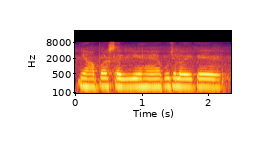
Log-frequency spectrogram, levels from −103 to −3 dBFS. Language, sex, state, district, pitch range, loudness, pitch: Hindi, male, Uttar Pradesh, Shamli, 165-170 Hz, -14 LUFS, 165 Hz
